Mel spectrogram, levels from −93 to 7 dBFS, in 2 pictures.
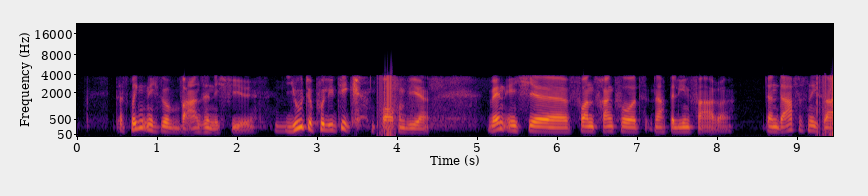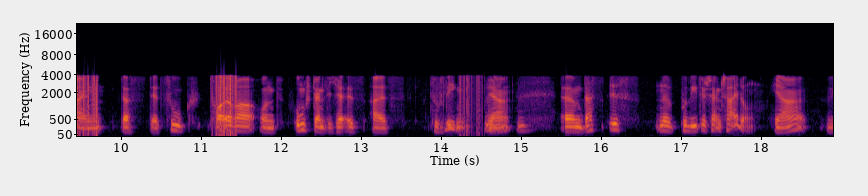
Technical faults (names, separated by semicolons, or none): bit errors on a digital phone line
